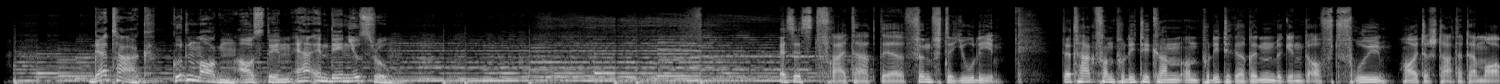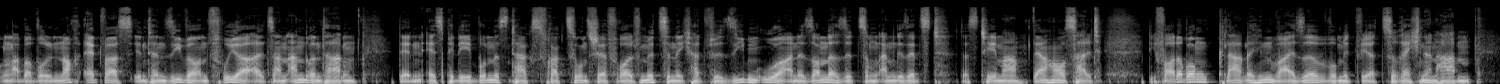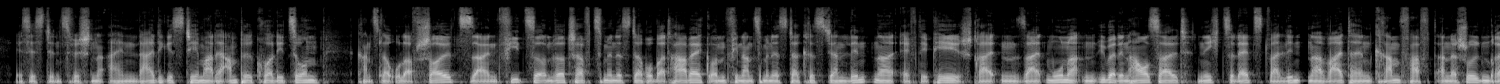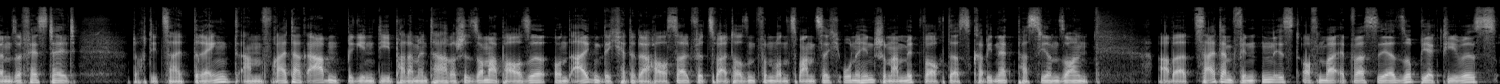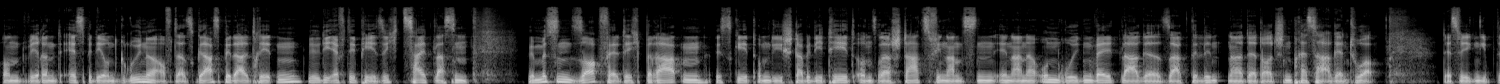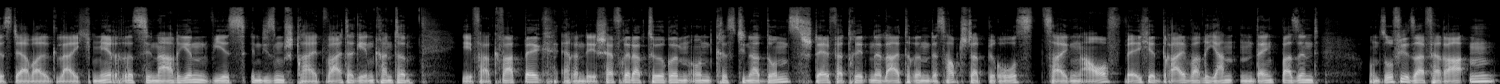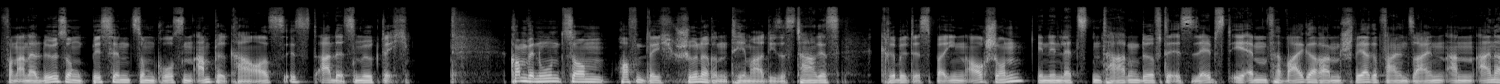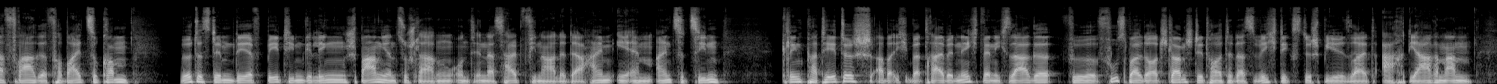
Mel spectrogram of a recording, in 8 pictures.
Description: Guten Morgen aus dem RND-Newsroom
Nachrichten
